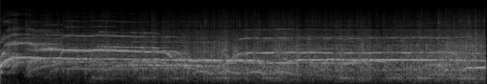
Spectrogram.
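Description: Audience members whistle shrilly.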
